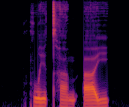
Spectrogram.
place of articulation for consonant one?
velar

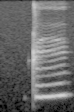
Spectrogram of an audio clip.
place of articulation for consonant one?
retroflex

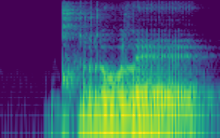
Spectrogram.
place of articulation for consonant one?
velar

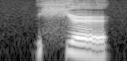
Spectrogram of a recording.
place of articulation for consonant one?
palatal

